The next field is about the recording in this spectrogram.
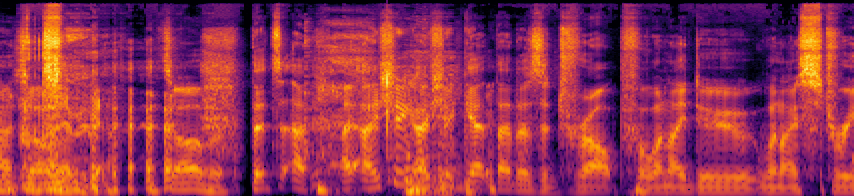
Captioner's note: laughter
